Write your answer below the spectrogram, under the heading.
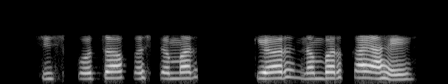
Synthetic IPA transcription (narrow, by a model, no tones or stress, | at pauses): ɕiskot͡sakəsʈəməɾ | keəɾnəmbəɾkajaɦe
